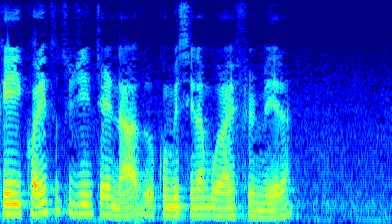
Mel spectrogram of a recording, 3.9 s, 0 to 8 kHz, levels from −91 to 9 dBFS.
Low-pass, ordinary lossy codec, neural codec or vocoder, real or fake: none; none; none; real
